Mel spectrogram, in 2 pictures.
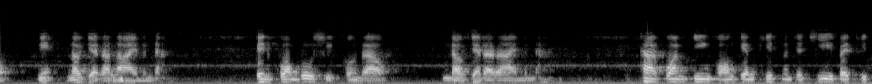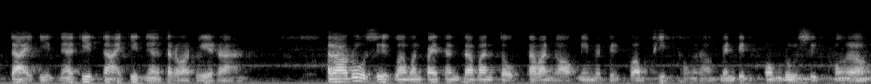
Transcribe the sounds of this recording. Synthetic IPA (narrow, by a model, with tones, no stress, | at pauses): w | ni˧˩ə˨ɾa˧wt͡ɕa˨ʔɾa˧laː˧jma˧˥˨ndaː˥˩˨j | pe˧nkʰwaː˧˨mɾuː˧˩sɯ˨˩kʰːɔː˨˦ŋɾa˧w | ɾa˧wt͡ɕa˨ɾa˧laː˧jma˧˥˨ndaː˥˩˨j | t̪ʰaː˧˩kʰwaː˧mt͡ɕi˧ŋkʰɔː˨˦ŋke˧mpʰi˧˥t̪̚ma˧˥˨nt͡ɕa˨˧˩t͡ɕʰiː˧˥˨pa˧jpʰi˧˥t̪ːaː˧˩jt̪ʰi˧˩t̪̚nɯ˧˦˥t̪ʰi˧t̪ːaː˧˩jt̪ʰi˧t̪̚nɯ˨˦ɐ˧˨t̪a˧lɔː˨˩t̪̚weː˧ɾaː˧ | a˧ɾa˧wɾuː˧˥˩sɯ˨˩k̚waː˧ma˧˥˨npa˧jt̪ʰaː˧ŋt̪a˧wa˧˨nt̪o˨˩k̚t̪a˧wa˧˨nʔɔː˨˩k̚niː˧˥˨ma˧˥˨npe˧nkʰwaː˧˥mpʰi˨˧˩t̪̚kʰɔː˨˦ŋɾa˧wm˧˥˨npe˧˨nkʰwu˧˥˨mɾuː˧˩sɯ˨˩kʰːɔː˨˦ŋɾa˧w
